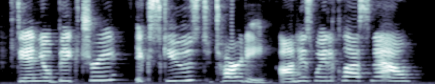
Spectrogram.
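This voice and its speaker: A put-on character voice unfolds at a fairly slow pace. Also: woman, extremely high pitch for a woman. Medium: read story. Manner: clipped, brisk.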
